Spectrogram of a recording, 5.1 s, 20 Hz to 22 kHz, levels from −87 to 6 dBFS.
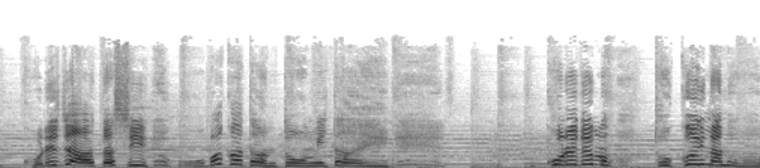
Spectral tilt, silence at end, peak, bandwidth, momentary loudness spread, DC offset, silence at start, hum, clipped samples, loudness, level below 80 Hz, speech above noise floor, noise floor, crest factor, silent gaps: -2 dB/octave; 0 s; -2 dBFS; 17.5 kHz; 20 LU; under 0.1%; 0 s; none; under 0.1%; -17 LUFS; -44 dBFS; 20 dB; -37 dBFS; 18 dB; none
